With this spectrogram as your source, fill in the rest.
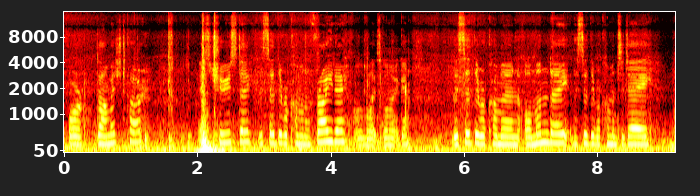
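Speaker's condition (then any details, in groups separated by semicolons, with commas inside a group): No condition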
